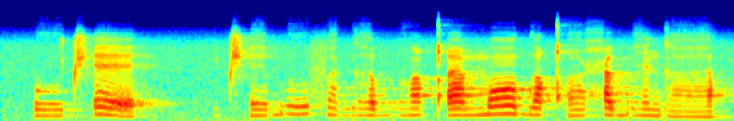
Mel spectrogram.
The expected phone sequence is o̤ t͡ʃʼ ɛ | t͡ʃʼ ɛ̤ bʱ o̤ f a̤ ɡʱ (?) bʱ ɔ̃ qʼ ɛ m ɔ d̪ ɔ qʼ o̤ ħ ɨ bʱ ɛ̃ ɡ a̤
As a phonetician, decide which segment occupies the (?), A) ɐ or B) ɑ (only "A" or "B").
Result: A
